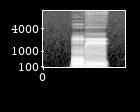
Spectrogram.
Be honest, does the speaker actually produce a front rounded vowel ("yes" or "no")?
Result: yes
